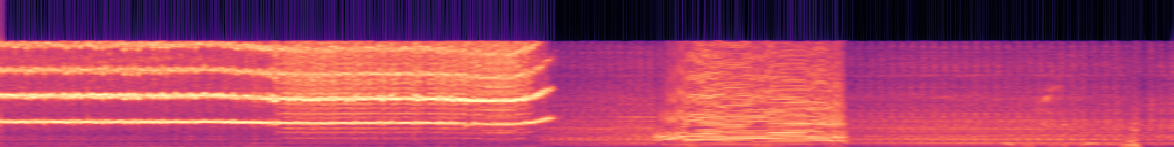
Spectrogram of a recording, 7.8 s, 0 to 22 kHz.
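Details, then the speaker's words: Mitsubishi Galant 8, 6A13 V6, first start after rear-head hydraulic lifter replacement: high thin whistle then sharper rising and falling squeal; alternator belt intermittently whistles. "только запуске испортил нам ремень генератора которые время от времени посвистывает"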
